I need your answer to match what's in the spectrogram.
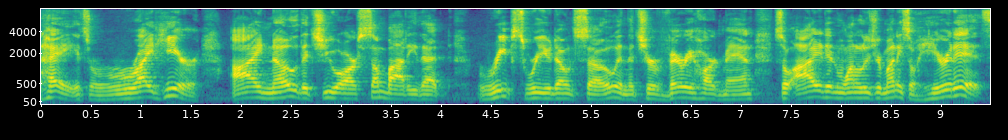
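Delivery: ordinary talk, nothing marked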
